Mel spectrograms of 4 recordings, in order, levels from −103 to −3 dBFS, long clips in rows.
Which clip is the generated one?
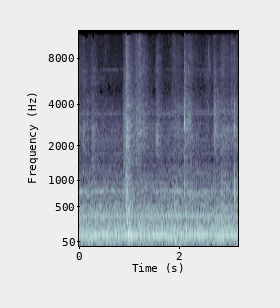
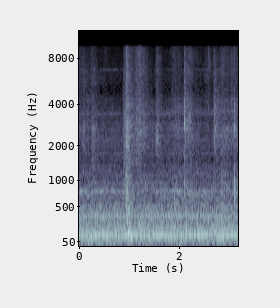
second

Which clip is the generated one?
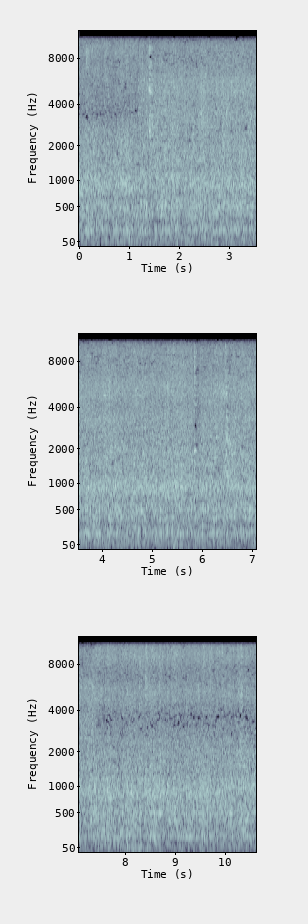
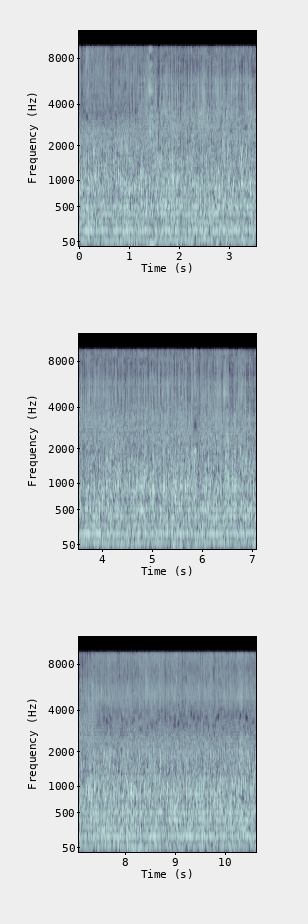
second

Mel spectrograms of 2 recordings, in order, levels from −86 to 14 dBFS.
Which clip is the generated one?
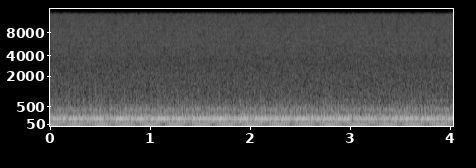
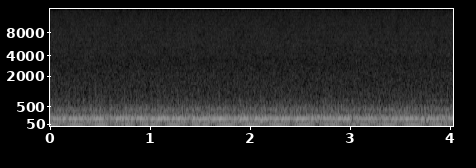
second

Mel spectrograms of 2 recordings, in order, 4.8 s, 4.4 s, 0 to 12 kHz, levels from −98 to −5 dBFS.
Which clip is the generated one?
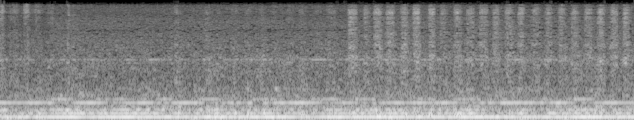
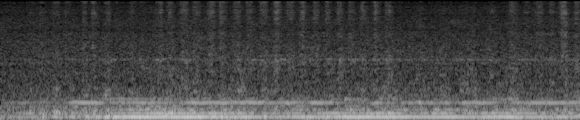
second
